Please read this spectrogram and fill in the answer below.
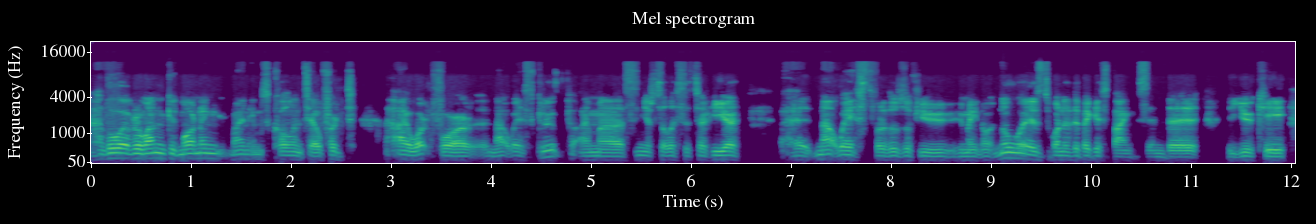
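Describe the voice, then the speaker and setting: A man's fairly low-pitched voice with a strong Scottish accent. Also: ordinary pitch variation, moderate pace. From Scotland. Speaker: bank lawyer. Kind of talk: panel introduction. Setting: online webinar.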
